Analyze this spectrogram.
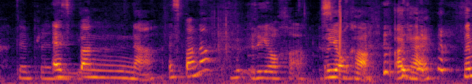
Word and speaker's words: Tempranillo: I don't actually think it's how you Tempranillo. Tempranillo.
